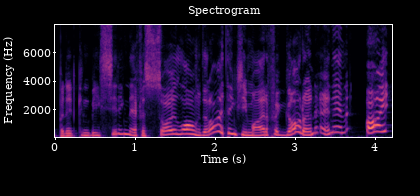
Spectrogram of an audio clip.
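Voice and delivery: high squeaky mouse voice. Acted. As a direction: read it like a tiny mouse. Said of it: "Barry's a mouse".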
